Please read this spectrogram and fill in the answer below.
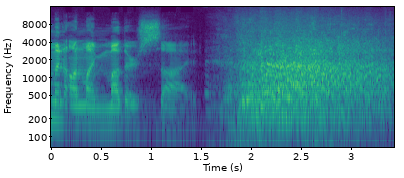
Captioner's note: audience laughing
